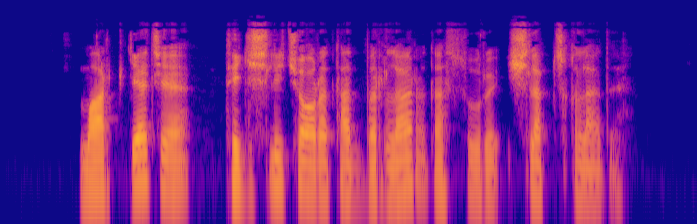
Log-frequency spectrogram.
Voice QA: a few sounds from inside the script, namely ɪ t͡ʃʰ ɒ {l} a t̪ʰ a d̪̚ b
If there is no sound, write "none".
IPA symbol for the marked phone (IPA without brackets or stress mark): ɾ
